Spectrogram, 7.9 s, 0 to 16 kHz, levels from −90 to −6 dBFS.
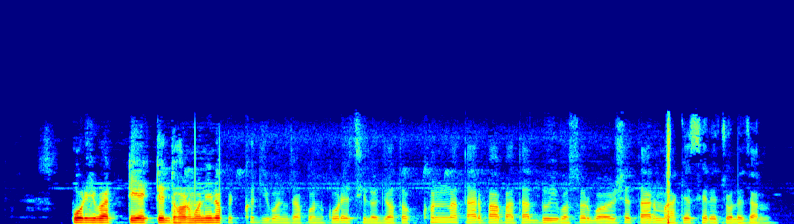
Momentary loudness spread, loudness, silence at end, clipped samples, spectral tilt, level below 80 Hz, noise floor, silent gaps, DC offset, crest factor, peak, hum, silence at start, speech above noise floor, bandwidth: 17 LU; -23 LUFS; 0.25 s; under 0.1%; -6.5 dB/octave; -60 dBFS; -60 dBFS; none; under 0.1%; 20 dB; -2 dBFS; none; 0.7 s; 37 dB; 8 kHz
